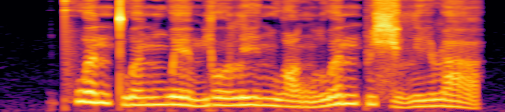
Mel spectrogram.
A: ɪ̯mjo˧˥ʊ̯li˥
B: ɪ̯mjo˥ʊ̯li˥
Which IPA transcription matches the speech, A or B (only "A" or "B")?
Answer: B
